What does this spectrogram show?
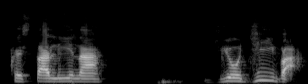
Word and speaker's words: Kristalina Georgieva: Kristalina Nidino no Kristalina Georgieva. I believe I pronounced it right because it's Eastern European.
